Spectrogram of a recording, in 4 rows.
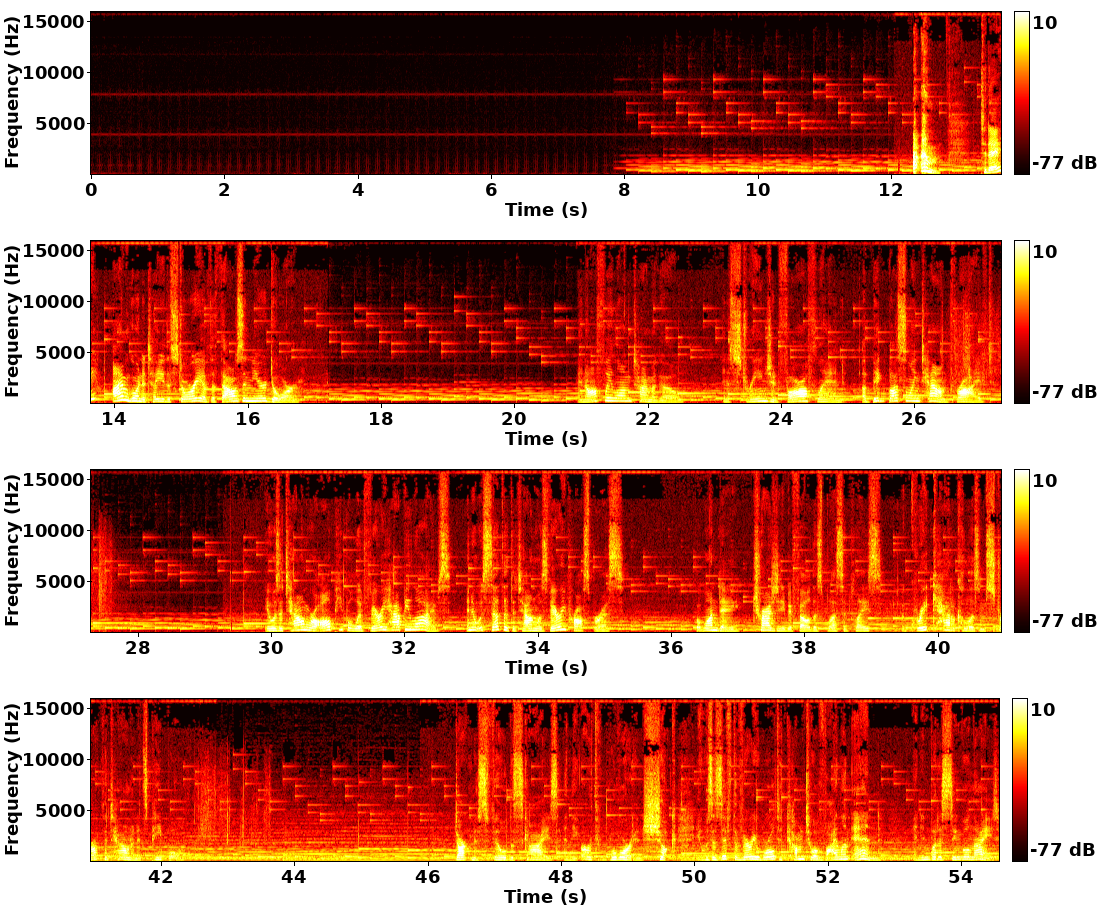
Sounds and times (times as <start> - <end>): Music: 7.9 - 54.5
Speech: 13.4 - 16.8, 21.0 - 22.5, 23.2 - 27.2, 29.9 - 35.3, 36.4 - 42.4, 46.4 - 54.5.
